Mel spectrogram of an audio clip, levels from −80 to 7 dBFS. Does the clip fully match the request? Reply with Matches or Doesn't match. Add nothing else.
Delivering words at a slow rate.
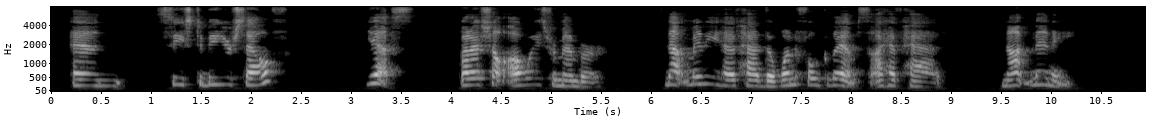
Matches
